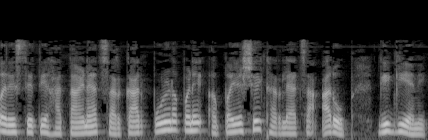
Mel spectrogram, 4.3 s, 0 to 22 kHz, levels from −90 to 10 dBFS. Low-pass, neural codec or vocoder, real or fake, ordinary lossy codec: none; none; real; none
